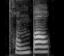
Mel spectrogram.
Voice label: "同胞", Chinese

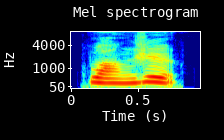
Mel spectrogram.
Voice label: "往日", Chinese

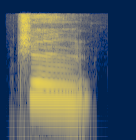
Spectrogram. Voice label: "针", Chinese

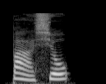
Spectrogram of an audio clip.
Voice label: "罢休", Chinese

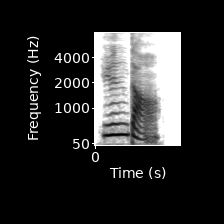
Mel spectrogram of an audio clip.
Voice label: "晕倒", Chinese

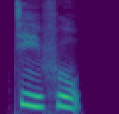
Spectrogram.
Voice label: "继父", Chinese

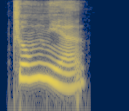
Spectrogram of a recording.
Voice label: "中年", Chinese

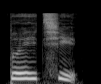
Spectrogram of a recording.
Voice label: "堆砌", Chinese

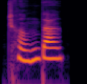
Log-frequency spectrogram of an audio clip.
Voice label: "承担", Chinese

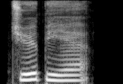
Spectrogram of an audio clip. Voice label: "诀别", Chinese

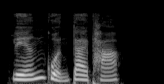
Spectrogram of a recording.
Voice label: "连滚带爬", Chinese

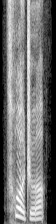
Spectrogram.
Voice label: "挫折", Chinese

